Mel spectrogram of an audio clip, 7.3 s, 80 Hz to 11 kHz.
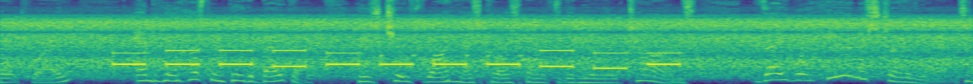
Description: DTMF, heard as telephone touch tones, dialled by machine, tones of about 240 ms, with radio hiss. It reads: 89968777628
